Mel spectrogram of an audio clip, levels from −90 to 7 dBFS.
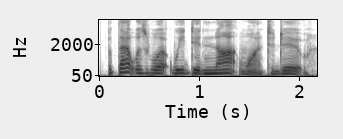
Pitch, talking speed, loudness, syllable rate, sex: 160 Hz, 275 wpm, -17 LUFS, 5.0 syllables/s, female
